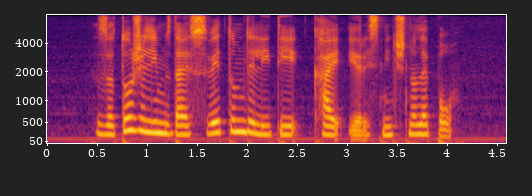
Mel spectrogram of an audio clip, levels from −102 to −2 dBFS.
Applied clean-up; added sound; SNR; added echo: none; none; none; none.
